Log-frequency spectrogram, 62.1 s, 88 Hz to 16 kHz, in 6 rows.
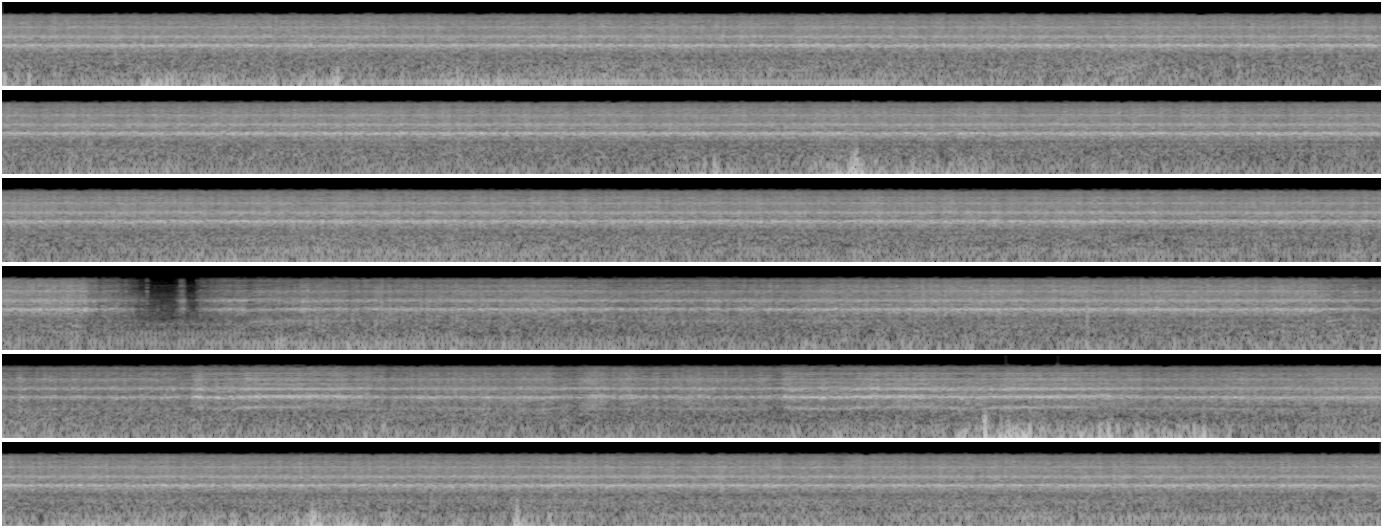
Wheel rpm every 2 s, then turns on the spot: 160, 160, 160, 160, 160, 160, 160, 160, 160, 160, 160, 160, 160, 160, 160, 150, 90, 160, 160, 160, 160, 160, 160, 160, 160, 160, 160, 160, 160, 160, 160.
none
